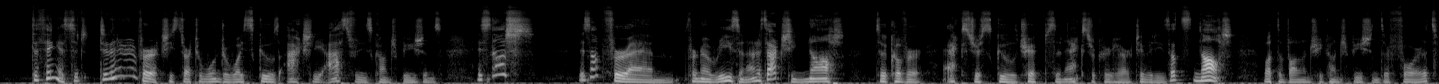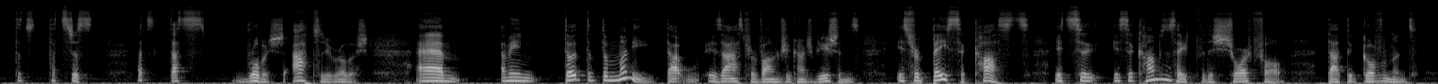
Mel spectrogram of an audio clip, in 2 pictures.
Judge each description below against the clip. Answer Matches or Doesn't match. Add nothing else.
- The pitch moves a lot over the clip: Matches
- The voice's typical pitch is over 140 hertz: Doesn't match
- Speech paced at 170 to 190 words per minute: Matches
